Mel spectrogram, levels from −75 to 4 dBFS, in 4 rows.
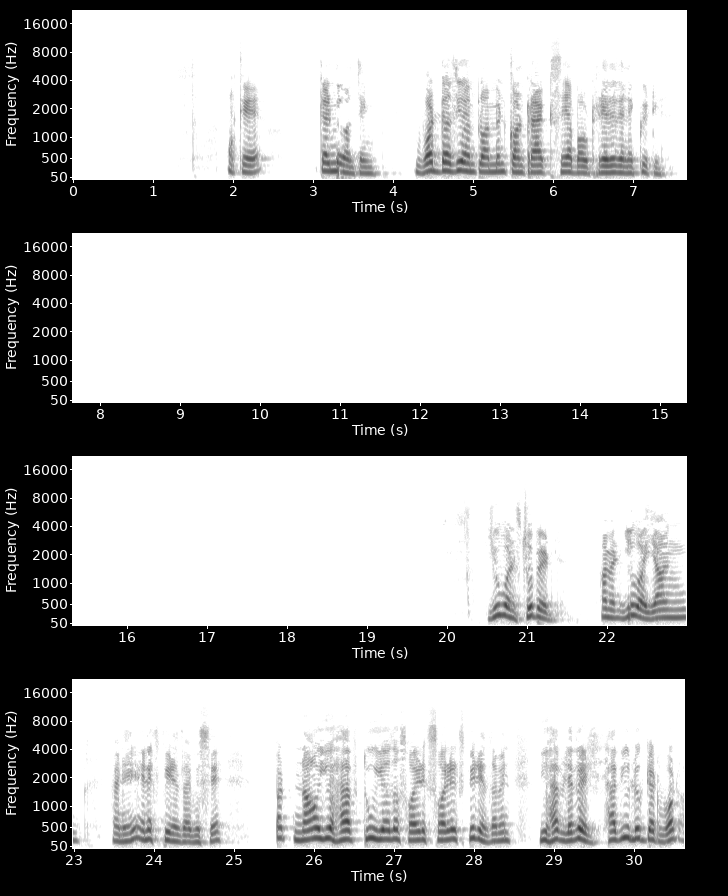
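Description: A speech clip with two technical faults. Throughout, the voice sounds rough and grainy. Noise fills the gaps between harmonics, and the top band sounds thin and synthetic. The likely cause is low-delay AAC compression (AAC-ELD). Its short frames resolve pitch poorly, and the damage fits a bitrate near 32 kbps. From 22.27 to 22.31 s, between "weren't stupid I mean" and "were young and", there is a brief smeared, noisy patch. This is AAC frame loss with concealment. About 20 ms of audio went missing, consistent with one lost frame. The decoder rebuilt it from the last good spectrum.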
